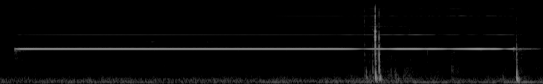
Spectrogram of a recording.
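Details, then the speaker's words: Toyota key fob lock pressed with a door open: one long steady high beep for about three seconds, the warning for locking with a door open; pressing unlock stops it. "so if you if you if you press the lock button with like any doors open or something then this is the sound line it makes"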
